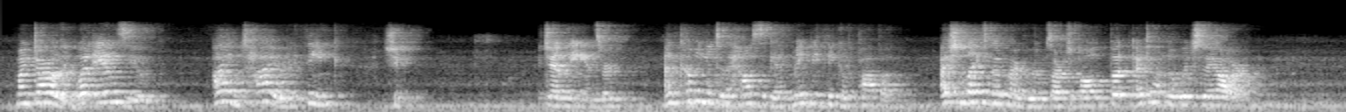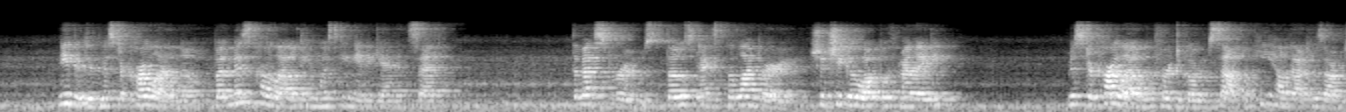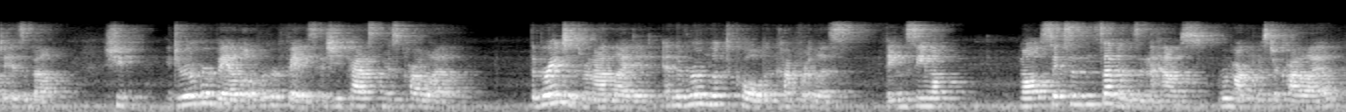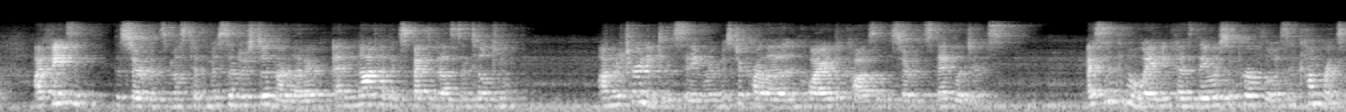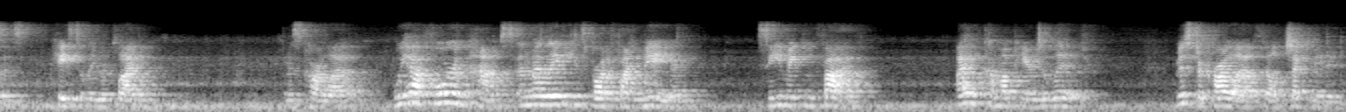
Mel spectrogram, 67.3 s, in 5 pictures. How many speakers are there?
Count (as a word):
one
